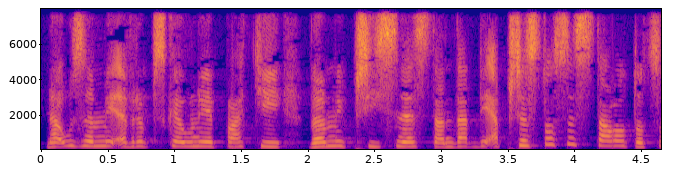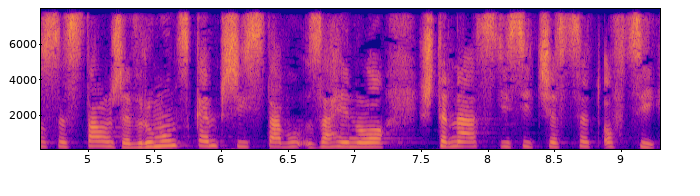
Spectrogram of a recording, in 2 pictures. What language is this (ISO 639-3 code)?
ces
